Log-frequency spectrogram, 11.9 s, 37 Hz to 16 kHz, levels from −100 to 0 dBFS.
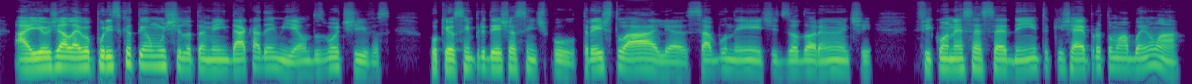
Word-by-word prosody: Aí 110 +1 +6
eu 125 0 +7
já 135 +1 +7
levo 130 +1 +6
por 140 - +2
isso 135 0 +2
que 170 - +3
eu - - 0
tenho 145 0 -1
uma 140 - -3
mochila 130 -4 -2
também 110 -2 -2
da 110 0 +4
academia, 115 -5 -3
é - - -4
um 100 - -6
dos 105 +1 -9
motivos. 105 -8 -5 0.4
Porque - - +1
eu 110 - +6
sempre 125 +2 -4
deixo 120 0 +2
assim, 115 -1 -5
tipo, 100 -5 -7
3 115 +1 +1
toalhas, 110 -7 +2
sabonete, 105 -2 -5
desodorante, 100 0 -4 0.4
fica 115 +2 -4
uma 120 - +3
necessaire 115 -2 0
dentro 110 +3 -4
que 115 - -12
já 110 - 0
é 115 - +5
pra 130 - -6
eu - - -6
tomar 120 -2 -3
banho 120 +5 -3
lá. 95 -10 -2
115 Hz, 200 wpm, -23 LUFS, 105-125 Hz, 0.4 s, eu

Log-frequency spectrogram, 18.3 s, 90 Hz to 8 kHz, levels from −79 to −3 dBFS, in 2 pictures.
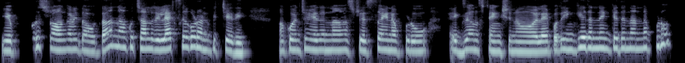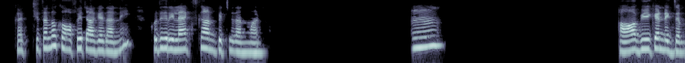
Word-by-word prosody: ఎప్పుడు 215 +6 -8
స్ట్రాంగ్ 240 -3 0
గానే 240 0 -3
తాగుతా. 210 +1 0 0.2
నాకు 285 0 -2
చాలా 255 0 +2
రిలాక్స్‌గా 250 +4 +2
గూడా 285 -2 +2
అనిపిచ్చేది. 225 -4 -2 0.5
ఆహ్, 210 0 -5
కొంచెం 240 +1 -3
ఏదన్నా 230 0 -2 0.2
స్ట్రెస్ 215 +1 -2
అయినప్పుడు, 220 -2 -1 0.5
ఎగ్జామ్స్ 230 +2 -3
టెన్షను, 210 0 -1 0.3
లేపోతే 210 +4 0
ఇంకేదన్నా 270 +2 +2
ఇంకేదన్నా 260 +1 -2
అన్నప్పుడు 270 +6 -3 0.5
ఖచ్చితంగా 255 +7 0
కాఫీ 245 +1 +3
తాగేదాన్ని. 220 +4 +2 0.4
కొద్దిగా 260 +2 +3
రిలాక్స్‌గా 240 +3 +2
అనిపిచ్చేదనమాట. 205 -4 -1 2.0
హ్మ్. 295 +4 +2 2.5
ఆ! - - +6 0.2
Weekend 245 0 +5
exam. 205 -1 -1
235 Hz, 100 wpm, -24 LUFS, 215-260 Hz, 2.5 s, ఆ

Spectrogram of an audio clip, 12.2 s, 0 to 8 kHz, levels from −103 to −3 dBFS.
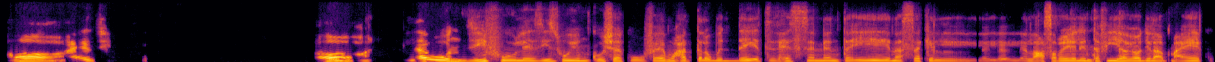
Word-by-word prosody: آه 185 0 +6
عادي. - - -2 2.1
آه، 220 +2 +8 0.6
لأ، 205 -7 +6
ونضيف 150 -1 +2
ولذيذ 125 +4 -2
وينكشك 130 +3 -2
وفاهم، 115 +6 -4
وحتى 140 +3 -2
لو 130 -3 -3
متضايق 115 +5 -3
تحس 115 +3 -9
إن 115 -1 -4
أنت 125 -1 -5
إيه 125 +3 -2
نسَّاك 120 +3 -5
ال 95 -5 -9
ال 85 -2 -15
ال 90 0 -13
العصبية 110 +3 -1
اللي 115 0 -2
أنت 115 -2 -4
فيها 120 +2 -1
ويقعد 110 +1 -1
يلعب 110 -3 -1
معاك 110 +3 -2
120 Hz, 130 wpm, -24 LUFS, 110-140 Hz, 2.1 s, آه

